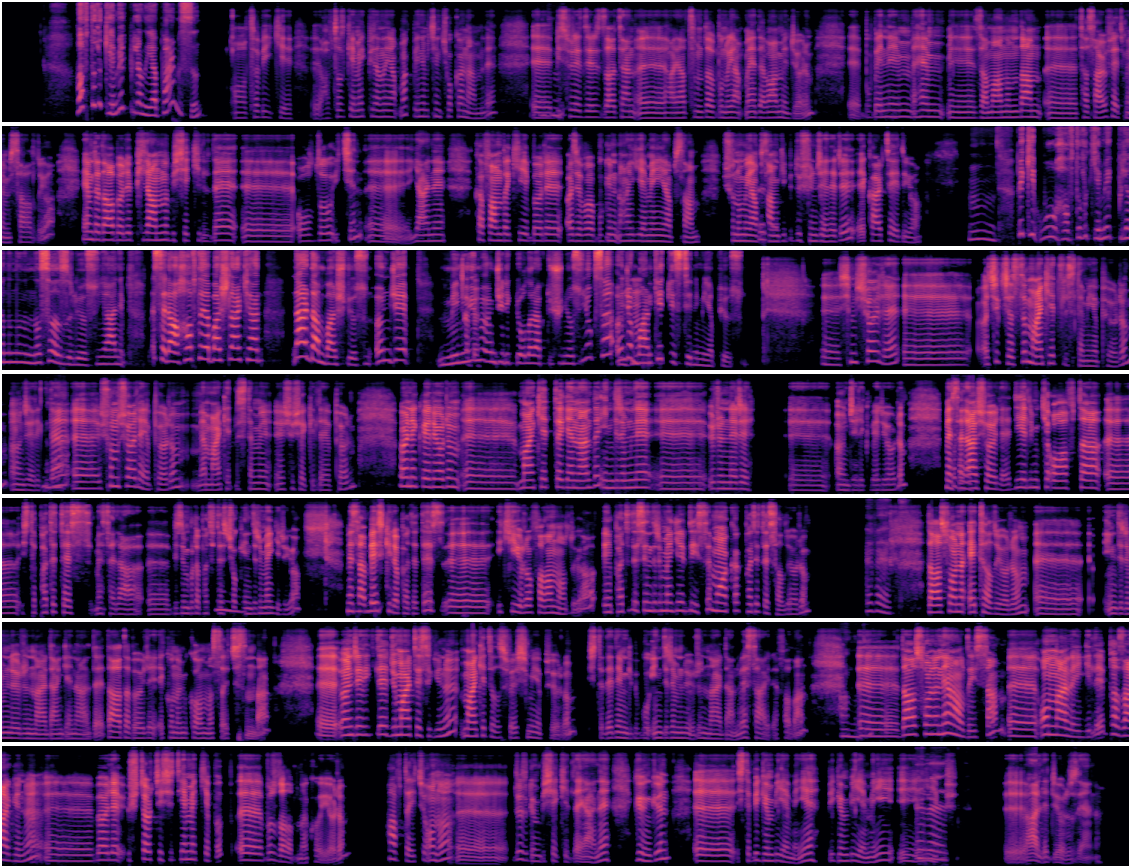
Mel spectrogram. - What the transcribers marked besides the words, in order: other background noise; "planını" said as "planınını"; tapping
- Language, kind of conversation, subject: Turkish, podcast, Haftalık yemek planını nasıl hazırlıyorsun?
